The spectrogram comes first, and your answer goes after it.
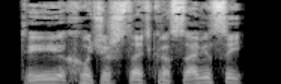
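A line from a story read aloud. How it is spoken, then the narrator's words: Chuckled. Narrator (Russian): хохотнул демон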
